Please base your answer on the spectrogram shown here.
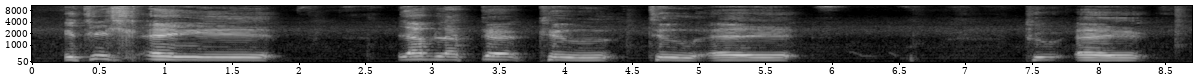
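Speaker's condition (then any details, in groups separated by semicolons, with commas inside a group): Cerebral palsy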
